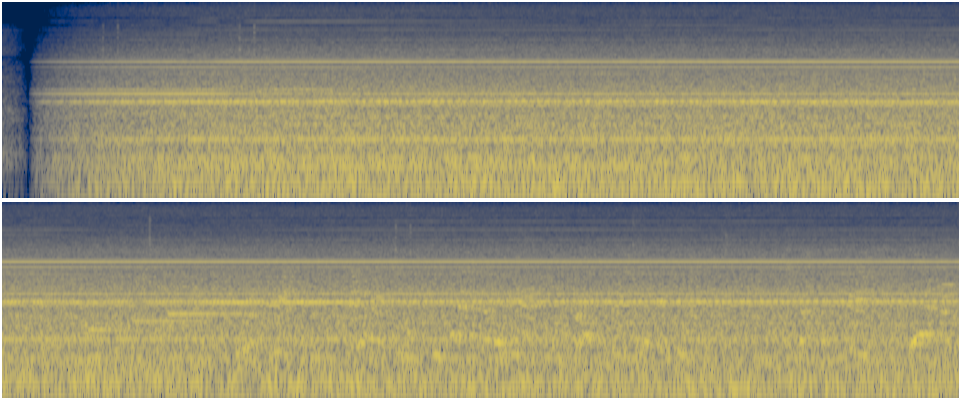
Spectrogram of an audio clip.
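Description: Steady interior noise of a Senboku Rapid Railway electric commuter train car: a constant hum and rush with several fixed high whining tones from the car's air conditioning and electrical equipment, fading in over the first couple of seconds.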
